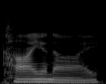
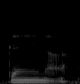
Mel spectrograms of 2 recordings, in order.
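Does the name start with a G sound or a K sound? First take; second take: K; G. First: It starts with a hard K sound. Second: It starts with a G-like sound. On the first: "instead of Kayanai" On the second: "it's Gaina"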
